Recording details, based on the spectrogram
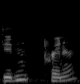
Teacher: is a tea that comes after an n like didn't printer the T becomes very small you can almost hear it but it pretty much goes away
